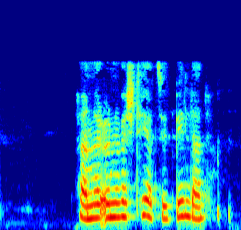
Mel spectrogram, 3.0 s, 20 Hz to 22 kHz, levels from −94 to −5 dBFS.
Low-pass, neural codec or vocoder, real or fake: 7.2 kHz; none; real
